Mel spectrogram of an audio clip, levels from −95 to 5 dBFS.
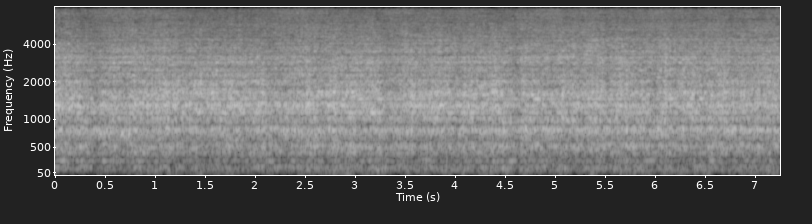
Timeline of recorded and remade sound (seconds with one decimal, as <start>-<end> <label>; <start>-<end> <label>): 0.0-7.3 recorded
